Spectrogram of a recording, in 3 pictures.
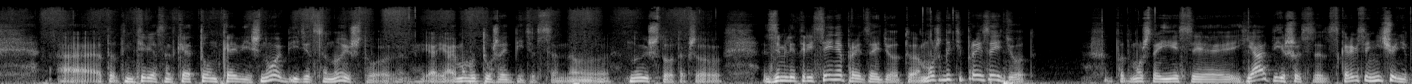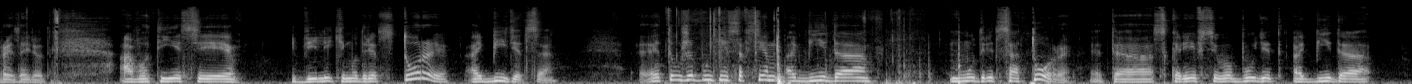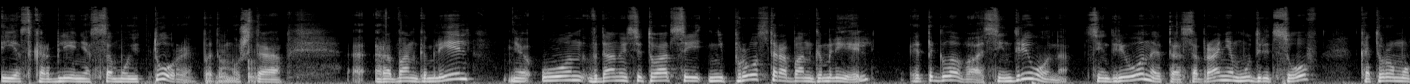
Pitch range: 125-165 Hz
